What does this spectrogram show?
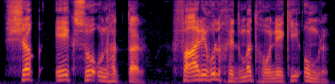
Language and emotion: Urdu, neutral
